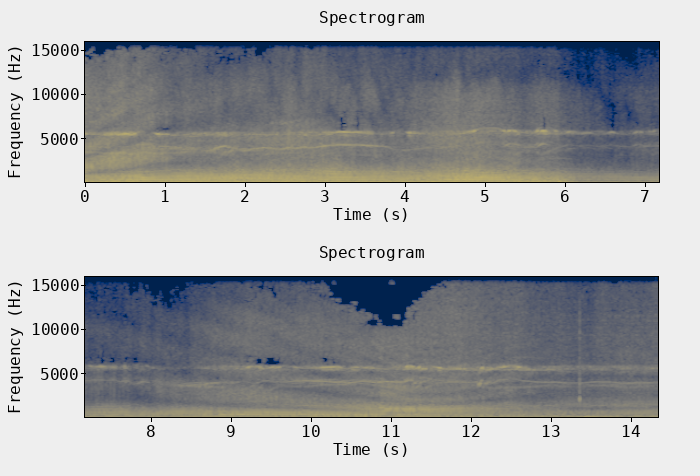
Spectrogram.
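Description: Small quadcopter drone's motors whirring, the pitch wavering up and down as it manoeuvres. It is louder for about the first six seconds, then drops to a softer whir.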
